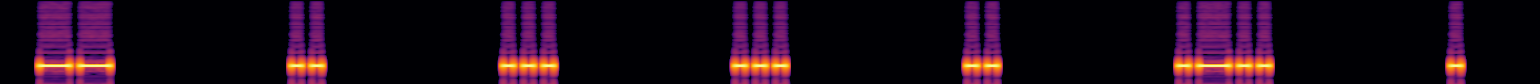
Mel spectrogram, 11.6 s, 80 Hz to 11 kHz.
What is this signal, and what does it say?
Morse code, heard as a keyed tone, about 16 wpm, spaced as for 5 wpm, 800 Hz. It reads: MISSILE
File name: Misc / Misc-mp3s / Words @5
